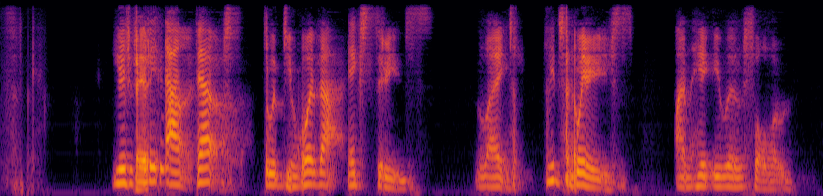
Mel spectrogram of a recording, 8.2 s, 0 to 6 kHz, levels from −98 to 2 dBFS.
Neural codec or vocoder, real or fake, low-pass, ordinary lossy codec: codec, 16 kHz, 0.5 kbps, FreqCodec, larger model; fake; 5.4 kHz; none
